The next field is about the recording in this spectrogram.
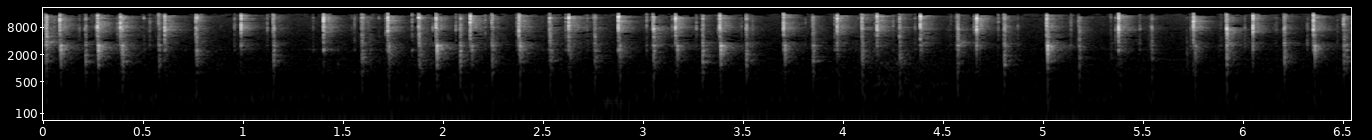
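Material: Plastic.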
